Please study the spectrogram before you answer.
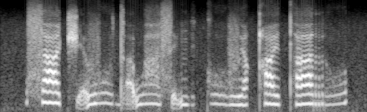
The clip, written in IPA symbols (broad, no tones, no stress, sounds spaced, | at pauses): s a t͡ʃ ɛ̰ v o̤ d a̰ w a̤ s ḛ ŋ e̤ k o̤ v e qʰ e t̪ʰ a r o̤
